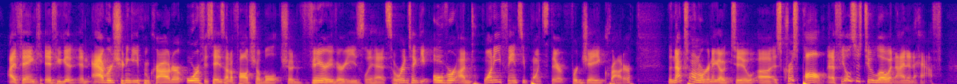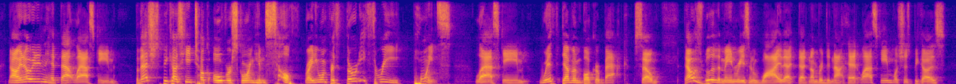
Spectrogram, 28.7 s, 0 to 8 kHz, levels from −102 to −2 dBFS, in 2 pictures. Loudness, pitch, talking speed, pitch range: -24 LUFS, 150 Hz, 230 wpm, 125-175 Hz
